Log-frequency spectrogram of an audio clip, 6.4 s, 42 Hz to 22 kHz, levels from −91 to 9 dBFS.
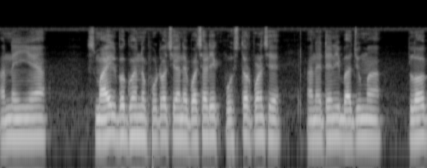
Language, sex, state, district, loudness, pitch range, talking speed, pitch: Gujarati, male, Gujarat, Valsad, -19 LUFS, 125-140 Hz, 160 wpm, 135 Hz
